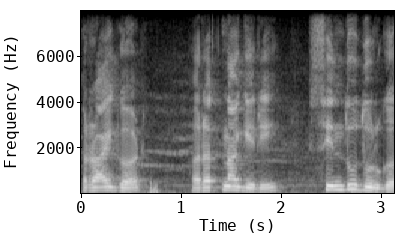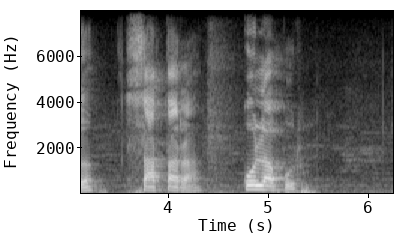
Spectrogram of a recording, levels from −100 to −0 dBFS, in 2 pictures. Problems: background sounds at intervals, background conversations at intervals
